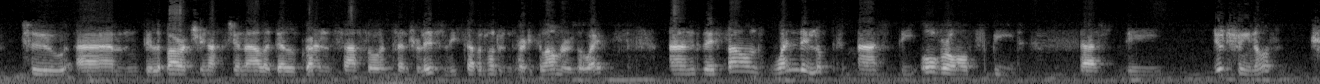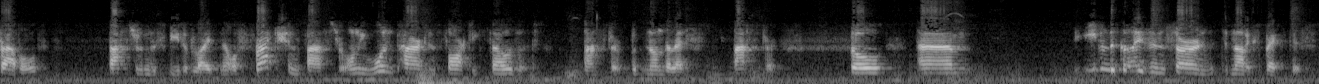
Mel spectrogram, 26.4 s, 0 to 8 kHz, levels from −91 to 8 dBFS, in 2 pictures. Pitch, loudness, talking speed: 145 Hz, -26 LUFS, 135 wpm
